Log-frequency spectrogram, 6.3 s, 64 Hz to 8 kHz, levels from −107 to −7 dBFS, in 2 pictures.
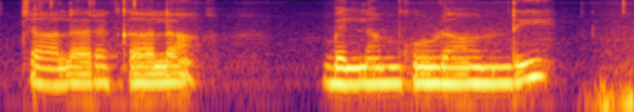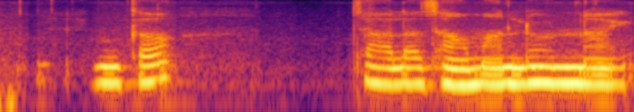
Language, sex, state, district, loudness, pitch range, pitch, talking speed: Telugu, female, Telangana, Komaram Bheem, -14 LUFS, 215-230 Hz, 220 Hz, 85 wpm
